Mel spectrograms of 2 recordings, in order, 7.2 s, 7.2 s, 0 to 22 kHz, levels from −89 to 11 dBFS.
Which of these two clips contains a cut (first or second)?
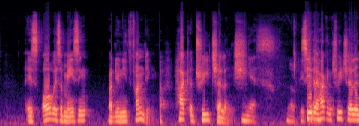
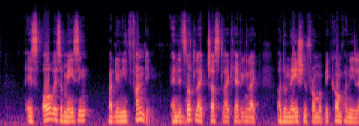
first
